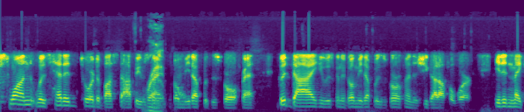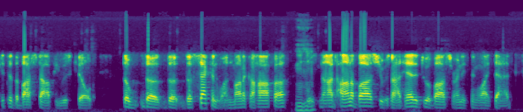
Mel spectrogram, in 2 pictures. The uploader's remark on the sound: From Tampa Police Dept called in to give an update.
